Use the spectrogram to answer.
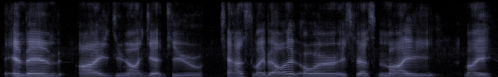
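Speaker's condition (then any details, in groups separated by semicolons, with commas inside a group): Congenital muscular dystrophy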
